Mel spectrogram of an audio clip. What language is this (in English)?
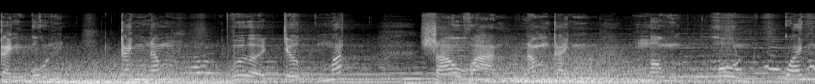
Vietnamese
